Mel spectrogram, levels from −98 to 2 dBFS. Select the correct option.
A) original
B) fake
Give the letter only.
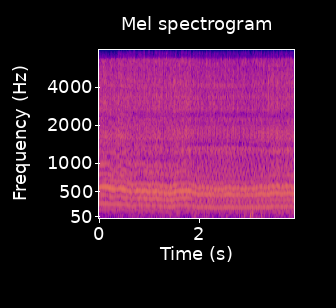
A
